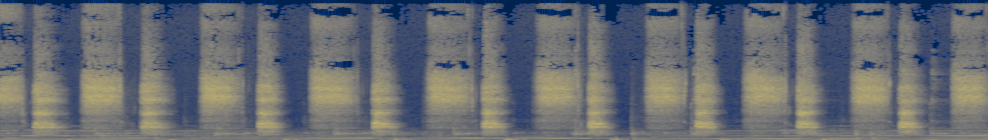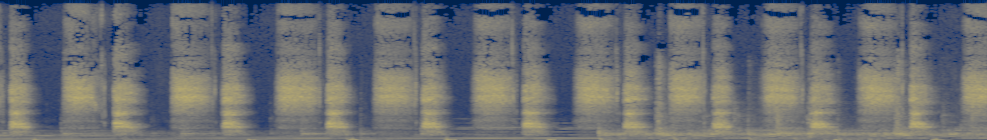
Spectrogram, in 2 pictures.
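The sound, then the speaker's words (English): Rapid, forceful breaths of a breathing exercise pump in a steady rhythm, sharp bursts of air repeating about once a second over a sustained background drone, loud throughout. “Breaths.”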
